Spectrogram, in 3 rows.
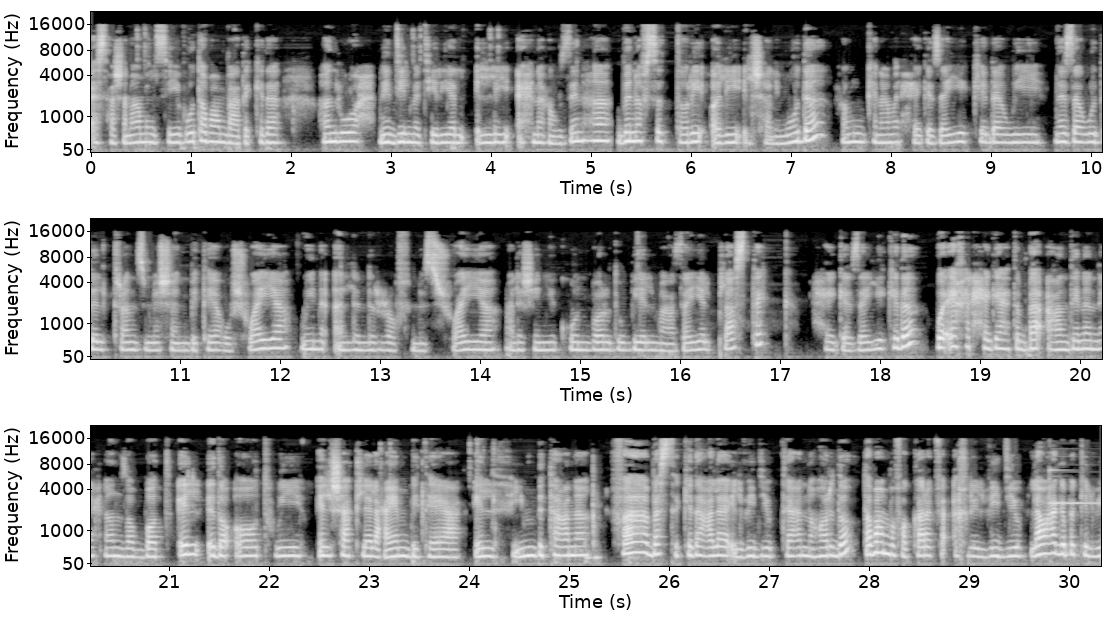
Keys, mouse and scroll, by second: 0.4 click, 1.3-1.7 shift+middle drag, 3.1 click, 3.9 click, 5.4 s, 7.4-7.9 scroll down 6, 9.5-15.5 drag, 9.5 scroll down 2, 15.8-17.2 middle drag, 17.2 scroll up 1, 18.4-19.4 middle drag, 18.4 scroll down 4, 21.0 click, 23.0 click, 23.3 s, 23.9 click, 24.2-24.8 middle drag, 25.0 KP_0, 29.6 click, 29.7-30.3 typing, 29.8 middle click, 29.8 scroll down 1, 30.0 click, 30.2-30.3 scroll up 3.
